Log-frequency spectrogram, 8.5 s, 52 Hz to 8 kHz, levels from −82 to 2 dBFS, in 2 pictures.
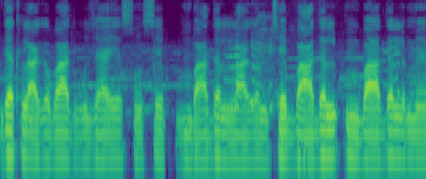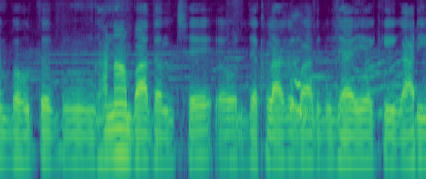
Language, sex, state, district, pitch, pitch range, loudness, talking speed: Maithili, male, Bihar, Supaul, 95 Hz, 95-100 Hz, -20 LUFS, 175 wpm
